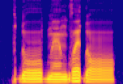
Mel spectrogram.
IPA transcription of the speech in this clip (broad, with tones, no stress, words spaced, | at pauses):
ɗoː˨bɛ̃˨ɡʷɛ˧ ɗɔ˨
